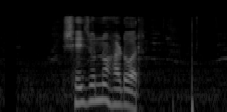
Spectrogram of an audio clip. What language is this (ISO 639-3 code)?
ben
